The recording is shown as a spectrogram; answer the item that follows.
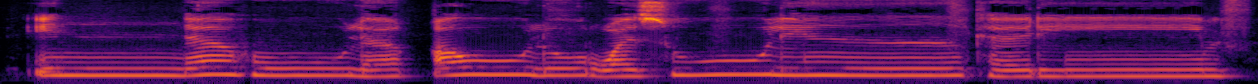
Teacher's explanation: رو کو موٹا پڑھنا ہے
